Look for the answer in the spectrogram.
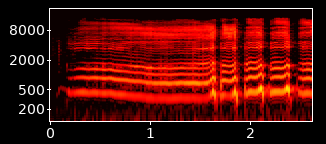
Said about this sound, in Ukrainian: Тихо, не плач, не плач, не треба плакати. Не плач, малий, я просто добрий, симпатичний лев. О, Боже. Відійди. Цей великий поганий лев налякав тебе.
